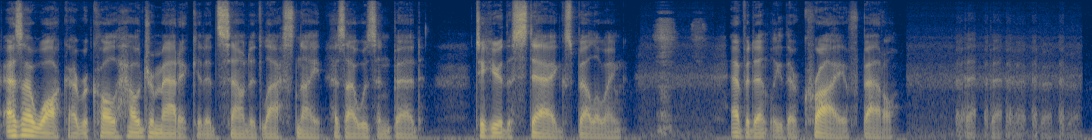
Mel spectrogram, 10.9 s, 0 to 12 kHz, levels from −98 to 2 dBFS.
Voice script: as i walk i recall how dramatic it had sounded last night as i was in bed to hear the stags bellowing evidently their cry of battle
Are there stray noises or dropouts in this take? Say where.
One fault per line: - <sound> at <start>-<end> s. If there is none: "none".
- sniff at 6.5-7.1 s
- laugh at 9.6-10.8 s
